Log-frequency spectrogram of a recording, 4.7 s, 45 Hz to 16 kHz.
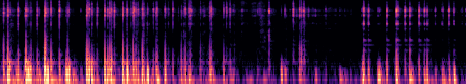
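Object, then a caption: Glass light bulb. A glass light bulb is tapped rapidly, about 29 quick, rattling taps. Each tap gives a dry click with a bright, high edge and a low thump, and dies away almost at once. The tapping thins out briefly just before the last second, then picks up again.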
